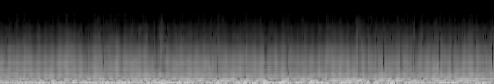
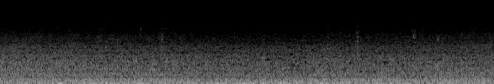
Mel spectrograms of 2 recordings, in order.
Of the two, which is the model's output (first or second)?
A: first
